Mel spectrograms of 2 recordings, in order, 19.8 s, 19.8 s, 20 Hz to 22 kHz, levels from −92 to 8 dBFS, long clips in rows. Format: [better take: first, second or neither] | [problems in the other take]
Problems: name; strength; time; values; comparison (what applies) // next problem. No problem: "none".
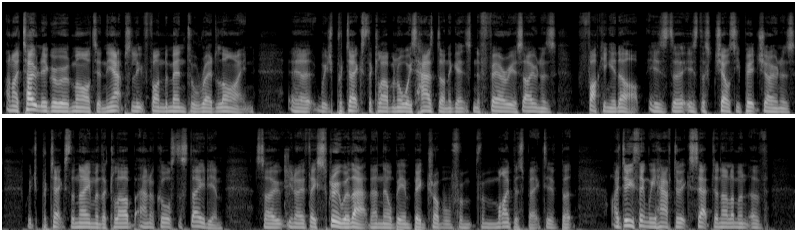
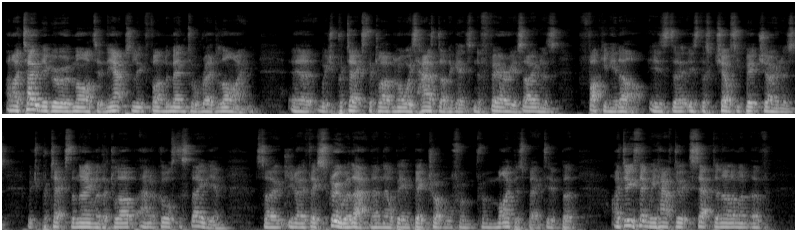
first | room echo; slight; dies away in 0.3 s // off-mic speech; far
